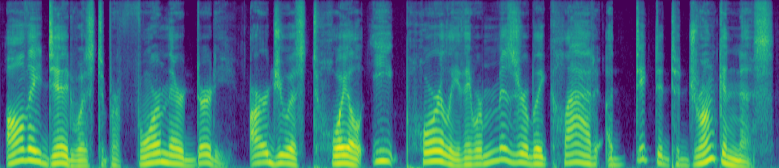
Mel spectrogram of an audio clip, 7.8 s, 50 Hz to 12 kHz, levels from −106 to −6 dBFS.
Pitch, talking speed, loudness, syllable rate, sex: 150 Hz, 145 wpm, -19 LUFS, 4.2 syllables/s, male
